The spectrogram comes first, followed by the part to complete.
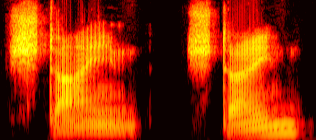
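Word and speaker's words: Stein: سره او کله چې په سر د کلمه کې راشي بیا شین تلفظ کېږي مثلا شټاین ډبرې ته وایي تیږه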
